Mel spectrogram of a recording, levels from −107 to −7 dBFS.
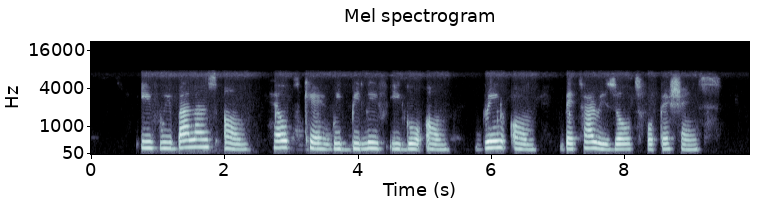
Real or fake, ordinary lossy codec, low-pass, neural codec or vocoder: real; Opus, 16 kbps; 7.2 kHz; none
